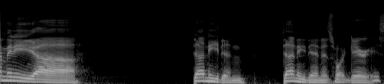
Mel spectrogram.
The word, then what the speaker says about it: Dunedin: be me I wonder how many uh Dunedin Dunedin is what Gary is saying so I apologize for getting the wrong pronunciation it's okay I remember us doing this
